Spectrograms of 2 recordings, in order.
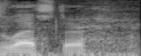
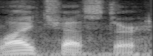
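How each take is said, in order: First: The name is said the local, shortened way. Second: The name is said just as it is spelled. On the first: This is how locals say it. The speaker calls it right. "So I knew it was" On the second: This is how an outsider would read it. The speaker calls it wrong. "anyone else would pronounce that"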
